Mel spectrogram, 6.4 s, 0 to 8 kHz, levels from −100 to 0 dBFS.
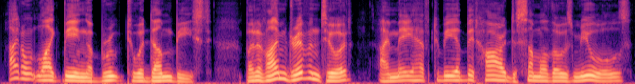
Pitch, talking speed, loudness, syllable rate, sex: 145 Hz, 275 wpm, -16 LUFS, 5.8 syllables/s, male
